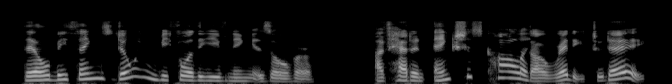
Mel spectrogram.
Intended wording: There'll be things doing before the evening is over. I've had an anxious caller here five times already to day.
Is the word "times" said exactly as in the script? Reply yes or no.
no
